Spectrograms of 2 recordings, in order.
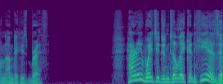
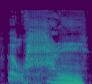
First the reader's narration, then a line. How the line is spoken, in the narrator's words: she said wearily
